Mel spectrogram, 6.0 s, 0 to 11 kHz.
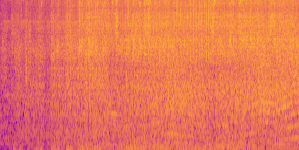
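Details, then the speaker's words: ZIL crane truck petrol engine revived after 20 years standing: uneven chuffing run about four beats a second, stumbling and panting; misfiring and puffing because it used up all the petrol. "Затроил он и запыхтел из-за того, что сожрал весь бензин."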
